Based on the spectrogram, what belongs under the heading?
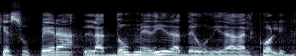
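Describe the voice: A man's fairly bright voice at a medium pitch, with ordinary pitch variation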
